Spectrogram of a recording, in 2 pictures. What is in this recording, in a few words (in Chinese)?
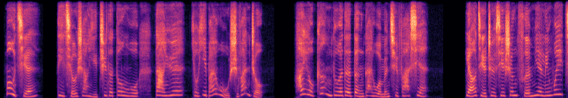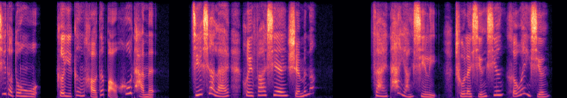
成女明亮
